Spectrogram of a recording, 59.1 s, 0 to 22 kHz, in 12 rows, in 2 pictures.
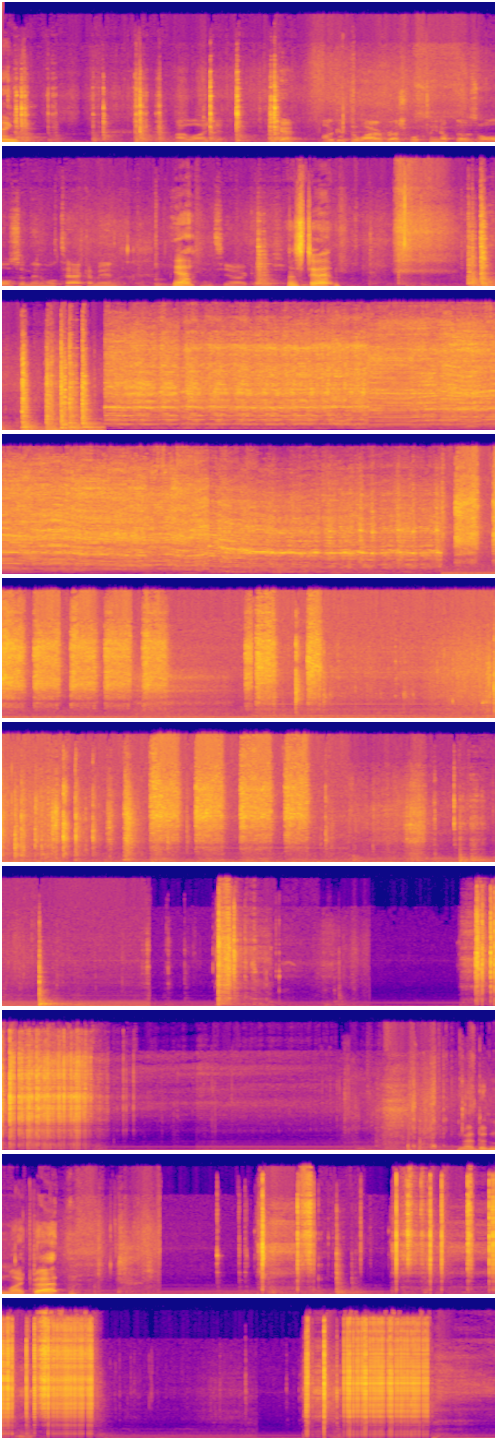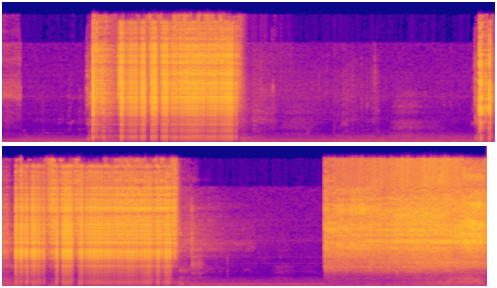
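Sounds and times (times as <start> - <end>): harsh hiss bursts: 19.2 - 24.7, 26.0 - 27.9, 54.0 - 56.0, 57.5 - 59.0
welder arc crackling: 19.2 - 28.6, 34.2 - 38.0, 42.0 - 42.6, 43.3 - 45.4, 47.4 - 48.7, 50.2 - 51.8, 54.0 - 56.1
steady electrical hum: 19.2 - 59.0.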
